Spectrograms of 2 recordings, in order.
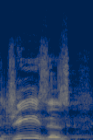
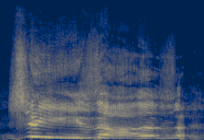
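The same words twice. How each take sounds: First: It is said plainly in the speaker's normal voice. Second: It is drawn out theatrically like a televangelist.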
